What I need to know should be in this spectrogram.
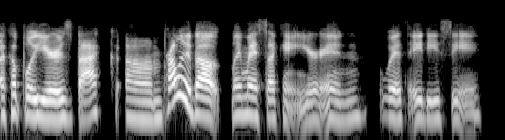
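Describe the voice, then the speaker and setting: In an American accent, a woman speaks in a normal speaking voice at medium pitch and a moderate pace, with a dry, close sound with no echo against a quiet background. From Cincinnati, Ohio. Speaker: HR generalist. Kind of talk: casual chat.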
